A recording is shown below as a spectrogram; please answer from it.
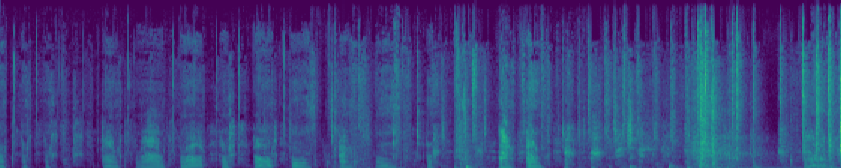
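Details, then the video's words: Shetland Sheepdog puppy, male, barking excitedly whenever his owner sneezes; a quick run of harmonic, arched barks in close succession, then rougher, denser barking mixed with human voices throughout. "くしゃみでワンワンほえる / Nico gets excited and barks"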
